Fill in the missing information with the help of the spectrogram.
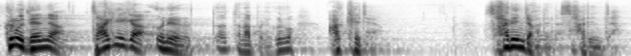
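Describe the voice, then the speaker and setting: A man's voice: medium pitch, big pitch swings, fairly quick, husky. A man, a pastor, preaching a sermon, with rhetorical questions and acted-out quotes. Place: church sanctuary. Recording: long church hall reverb.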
